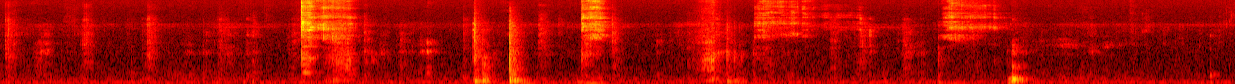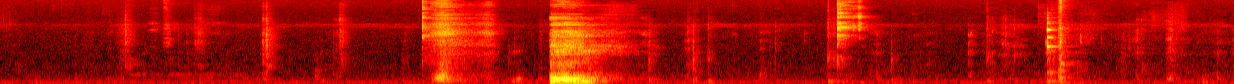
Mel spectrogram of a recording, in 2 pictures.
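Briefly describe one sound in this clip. A fork scrapes and clinks against a ceramic bowl.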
